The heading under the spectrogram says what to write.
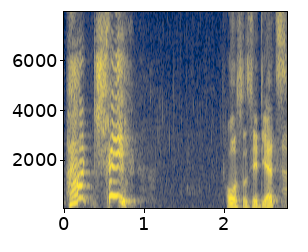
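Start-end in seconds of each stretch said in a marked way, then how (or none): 0.0-0.9 a big theatrical sneeze; sneezing. Acted. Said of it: "in deine Schulter niesen".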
